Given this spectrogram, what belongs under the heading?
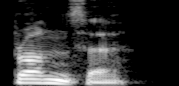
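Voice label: "bronzer", British English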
